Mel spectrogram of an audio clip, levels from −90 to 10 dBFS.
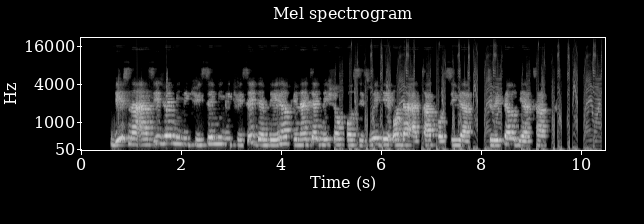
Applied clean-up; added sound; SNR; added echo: none; Scratching (performance technique); 18 dB; none.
